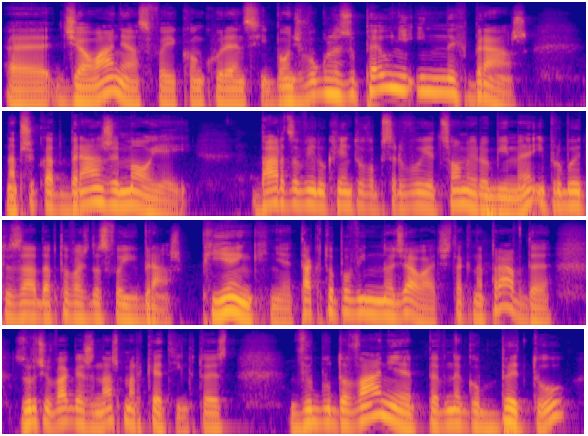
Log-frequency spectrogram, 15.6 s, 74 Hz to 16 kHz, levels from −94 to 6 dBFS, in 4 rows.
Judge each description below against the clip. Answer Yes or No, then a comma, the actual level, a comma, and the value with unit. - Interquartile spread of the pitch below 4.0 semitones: No, average, 5.0 semitones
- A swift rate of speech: Yes, fast, 170 wpm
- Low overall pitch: Yes, low, 125 Hz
